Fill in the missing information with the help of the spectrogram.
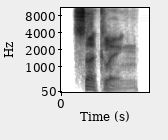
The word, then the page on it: suckling: British English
